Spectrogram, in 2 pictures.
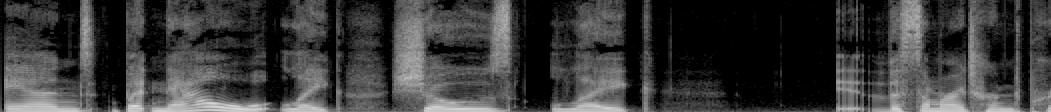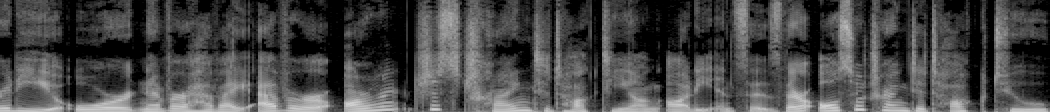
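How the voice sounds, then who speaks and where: A woman with an American accent talks at a fairly slow pace in an unremarkable speaking voice, medium in pitch with ordinary pitch variation. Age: 20s. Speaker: college radio host and graduate student. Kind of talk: casual radio monologue. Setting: radio studio. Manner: filler-heavy, self-correcting.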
